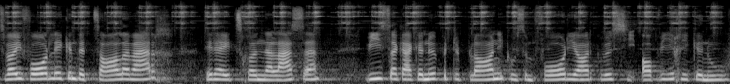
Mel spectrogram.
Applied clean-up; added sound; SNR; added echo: none; Bell; 13 dB; none.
